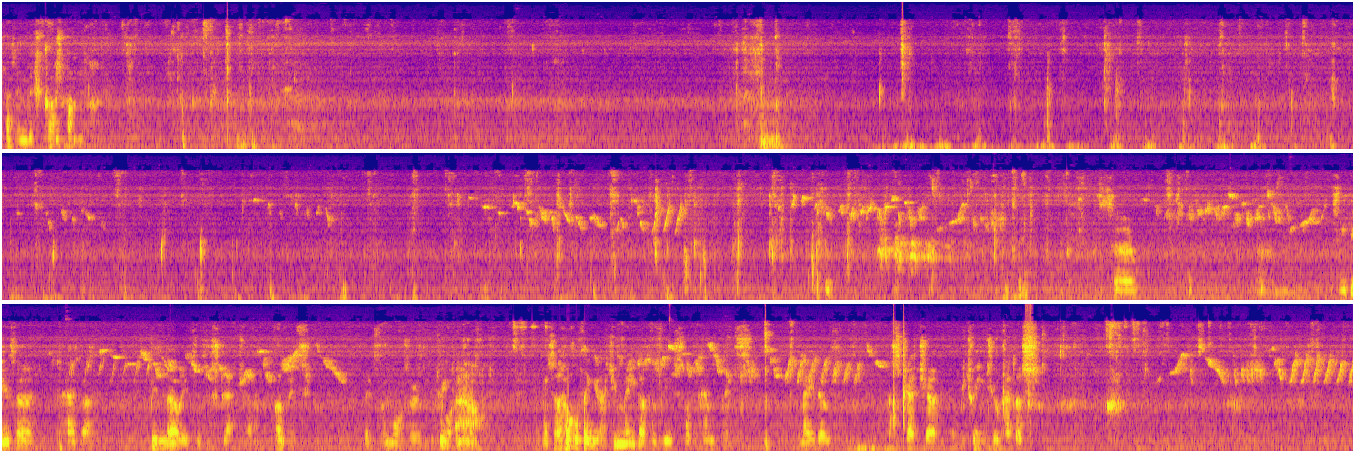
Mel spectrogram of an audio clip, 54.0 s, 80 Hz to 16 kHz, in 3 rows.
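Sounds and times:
small birds chirping: 0.0s - 54.0s
footsteps walking: 0.6s - 7.2s, 11.6s - 38.1s.

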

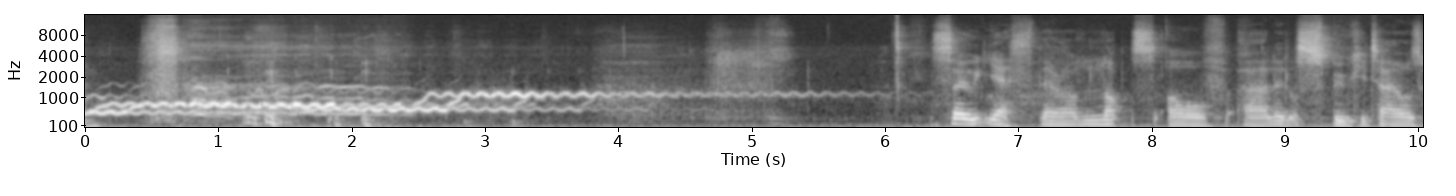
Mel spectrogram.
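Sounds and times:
wavering theremin tone: 0.0s - 6.0s.

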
